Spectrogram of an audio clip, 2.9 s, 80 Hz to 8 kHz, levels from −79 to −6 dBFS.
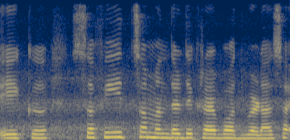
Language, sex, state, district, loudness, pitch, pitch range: Hindi, female, Bihar, Darbhanga, -21 LUFS, 230 Hz, 215-245 Hz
